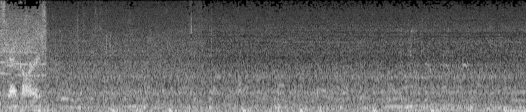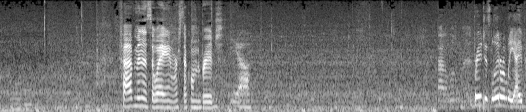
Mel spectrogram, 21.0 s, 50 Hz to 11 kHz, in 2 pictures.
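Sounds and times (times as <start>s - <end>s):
car cabin rumble: 0.0s - 19.3s.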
